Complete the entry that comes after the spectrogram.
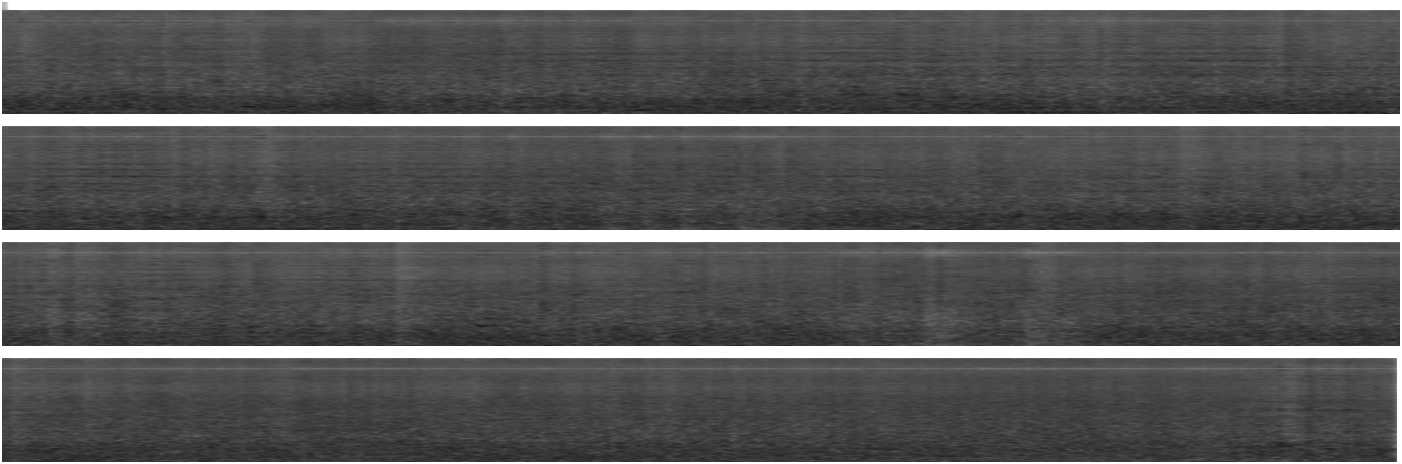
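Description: BNSF intermodal freight cars rolling past close by: a steady, loud rolling noise of steel wheels on the rails.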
